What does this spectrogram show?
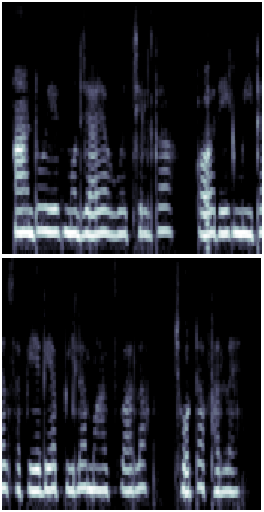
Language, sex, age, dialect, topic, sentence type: Hindi, female, 18-24, Awadhi Bundeli, agriculture, statement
